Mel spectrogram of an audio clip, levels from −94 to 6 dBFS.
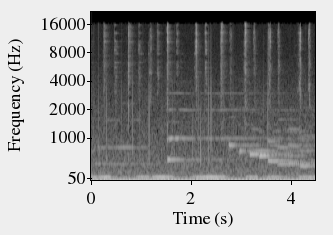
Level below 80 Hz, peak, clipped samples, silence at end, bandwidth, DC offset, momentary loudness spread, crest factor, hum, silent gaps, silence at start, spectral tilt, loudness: -32 dBFS; -2 dBFS; under 0.1%; 0 s; 17 kHz; 4%; 6 LU; 24 dB; none; none; 0 s; -4 dB/octave; -27 LUFS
